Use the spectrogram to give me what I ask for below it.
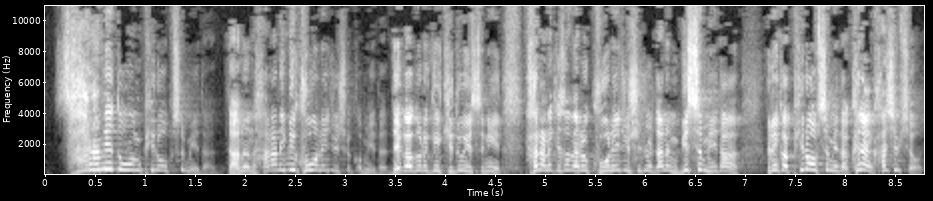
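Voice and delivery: high, loud stubborn declaration; acted insistent dismissal; adamant refusal. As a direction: shout up to rescuers to go away. Refusing the helicopter from the water.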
